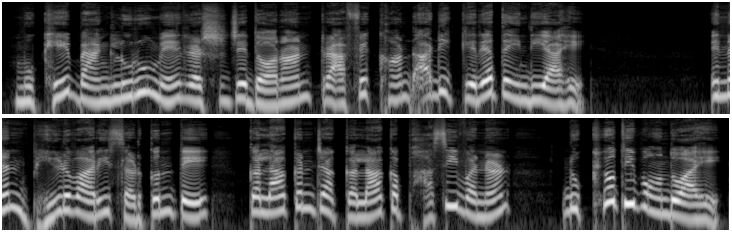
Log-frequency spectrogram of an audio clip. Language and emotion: Sindhi, disgusted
